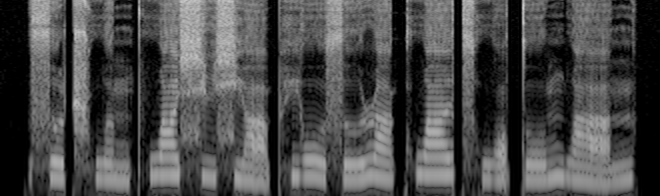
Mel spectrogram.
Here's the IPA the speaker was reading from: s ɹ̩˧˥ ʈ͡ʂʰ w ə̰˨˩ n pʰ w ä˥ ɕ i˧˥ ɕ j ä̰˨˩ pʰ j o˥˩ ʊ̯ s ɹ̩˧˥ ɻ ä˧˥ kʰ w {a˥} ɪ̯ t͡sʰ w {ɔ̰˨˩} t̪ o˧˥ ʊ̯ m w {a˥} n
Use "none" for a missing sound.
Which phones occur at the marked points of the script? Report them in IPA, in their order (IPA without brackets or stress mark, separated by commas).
a˥, ɔ̰˨˩, a̰˨˩˦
